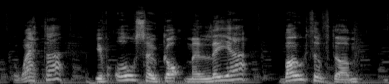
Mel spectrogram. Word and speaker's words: Ceuta: It's spelled Ceuta. I think it's pronounced Ceuta.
